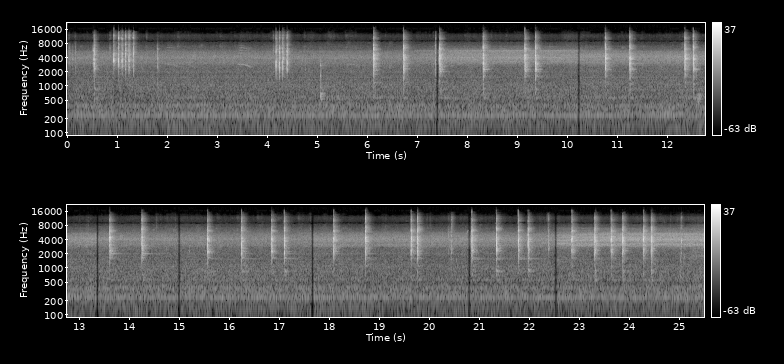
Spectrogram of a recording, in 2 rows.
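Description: A ratchet and socket tightening the rear axle bolts on a Fiat 124 during an axle rebuild, with rapid clicking bursts of the pawl repeating in short strokes over a quiet room, close and crisp.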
